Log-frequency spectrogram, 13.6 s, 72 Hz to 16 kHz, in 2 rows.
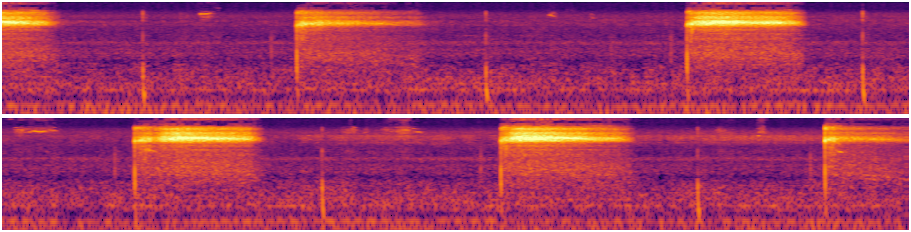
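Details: Oriental Shorthair cat snoring while asleep in a lap: soft, hissy breaths about 22 a minute over a low room hum.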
